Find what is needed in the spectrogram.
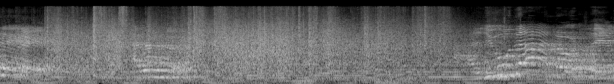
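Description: Newspaper pages rustling and being crumpled by hands, a dense crackling paper noise that lasts about five seconds, with a child's voice coming in near the end.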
